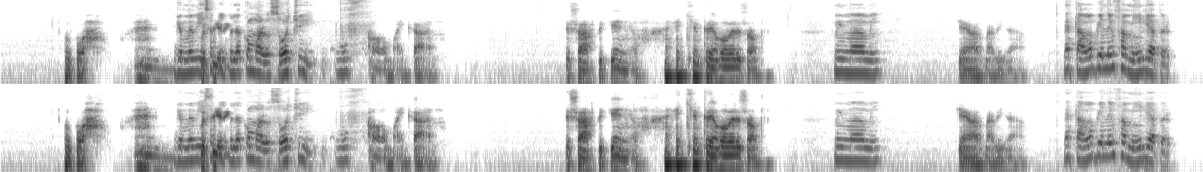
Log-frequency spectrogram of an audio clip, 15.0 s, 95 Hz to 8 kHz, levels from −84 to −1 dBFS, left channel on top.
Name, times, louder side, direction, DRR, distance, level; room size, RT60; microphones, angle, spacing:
voice 1, 0.8-1.3 1.6-2.2 2.5-2.9 4.6-5.5 7.1-9.7 12.0-12.8, right 4 dB, 70° right, 0.4 m, -28 dB
voice 2, 2.2-4.7 10.4-11.0 13.3-14.6, left 2 dB, 55° left, 1.2 m, -31 dB
8.2 x 4.0 x 3.7 m
head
